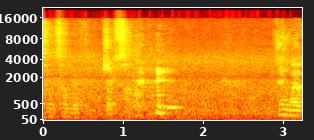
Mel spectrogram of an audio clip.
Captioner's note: laughs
